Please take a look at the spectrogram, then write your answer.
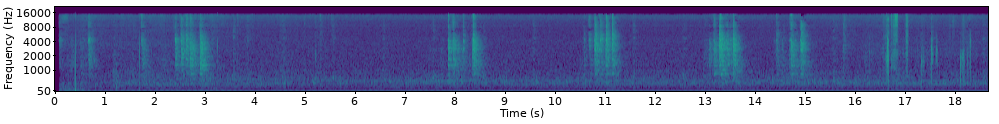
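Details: Samsung gas range switched off at 4am: sparse, irregular clicks and short hissy bursts in a quiet room, cause unknown.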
